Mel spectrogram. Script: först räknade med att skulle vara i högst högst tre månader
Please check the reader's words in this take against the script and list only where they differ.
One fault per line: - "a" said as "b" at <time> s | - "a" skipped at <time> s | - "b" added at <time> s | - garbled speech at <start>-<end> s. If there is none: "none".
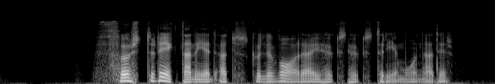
none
